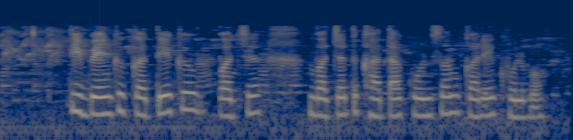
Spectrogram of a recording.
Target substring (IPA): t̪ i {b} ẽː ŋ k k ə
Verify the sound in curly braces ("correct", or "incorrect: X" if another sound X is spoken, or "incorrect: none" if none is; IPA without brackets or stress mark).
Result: correct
